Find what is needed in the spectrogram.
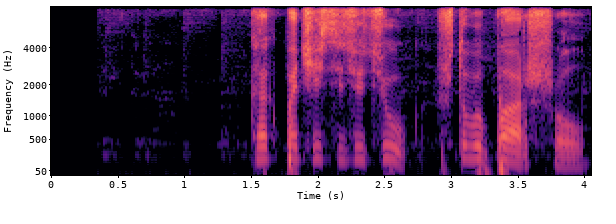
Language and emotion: Russian, neutral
